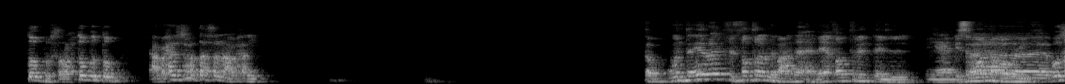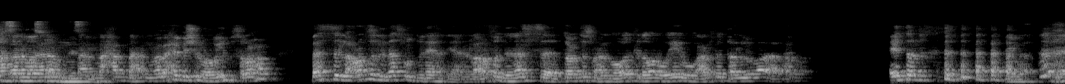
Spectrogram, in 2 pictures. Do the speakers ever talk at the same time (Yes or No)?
Yes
